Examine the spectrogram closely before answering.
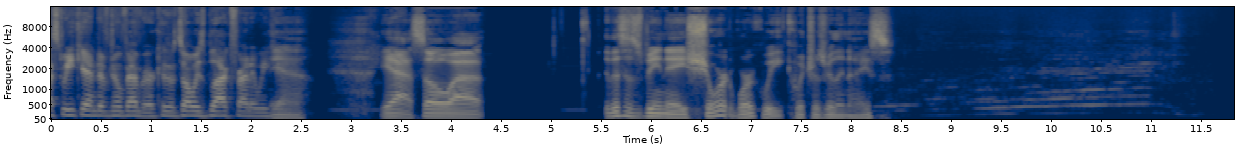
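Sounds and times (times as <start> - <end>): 
speech: 0.0 - 4.4, 5.6 - 8.5
car engine revving: 6.4 - 11.6.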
